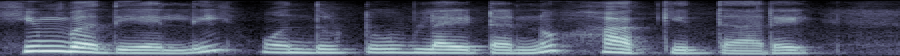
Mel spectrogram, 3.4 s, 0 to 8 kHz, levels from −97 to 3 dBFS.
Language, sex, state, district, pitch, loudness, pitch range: Kannada, female, Karnataka, Bangalore, 185 Hz, -17 LUFS, 165-220 Hz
